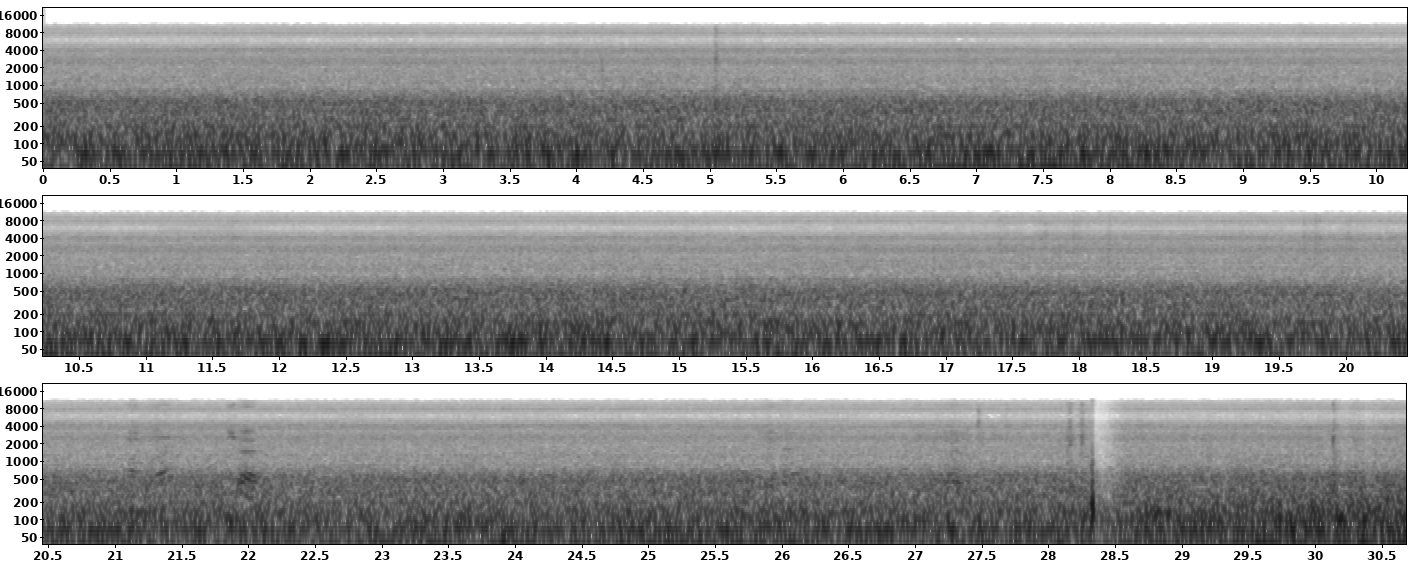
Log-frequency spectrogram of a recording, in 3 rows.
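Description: Steady flight-deck noise of an Airbus A320 in flight, a dense low rumble of airflow and engines that holds even throughout. Near the end there is one short sharp click.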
